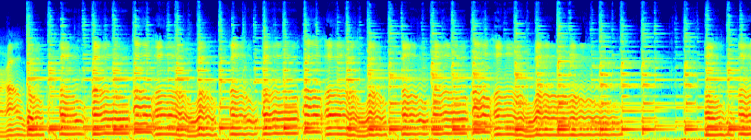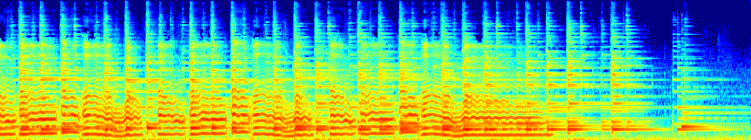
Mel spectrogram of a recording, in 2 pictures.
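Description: L. Luthier ukulele strummed in a steady rhythm while a man sings a wordless 'oh oh oh' line over it. About four seconds before the end the singing stops and the last strummed chords ring out and fade.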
